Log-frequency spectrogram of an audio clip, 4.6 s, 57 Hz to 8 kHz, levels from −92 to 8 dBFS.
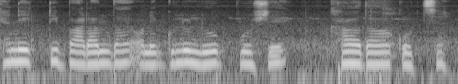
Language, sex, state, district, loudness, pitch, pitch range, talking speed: Bengali, female, West Bengal, Cooch Behar, -16 LUFS, 185 Hz, 175-195 Hz, 120 wpm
